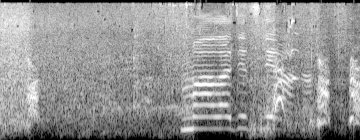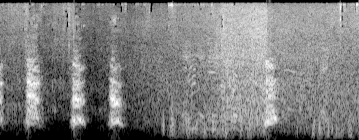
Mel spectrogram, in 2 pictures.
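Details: Cane Corso puppy named Liana at a dog beach: a brief high whining yelp, then a run of about six short, sharp barks roughly every half second, over steady surf hiss with a person giving commands in Russian.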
